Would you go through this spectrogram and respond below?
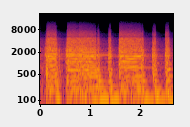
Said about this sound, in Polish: Zobaczcie, odkręcam gitary na maksa, wszystko mam na godzinę, nie na godzinę, 2 na 10, high treble i normal, więc takie brzmienie jest. Oczywiście będzie więcej przesteru.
